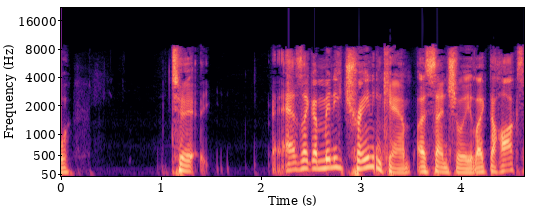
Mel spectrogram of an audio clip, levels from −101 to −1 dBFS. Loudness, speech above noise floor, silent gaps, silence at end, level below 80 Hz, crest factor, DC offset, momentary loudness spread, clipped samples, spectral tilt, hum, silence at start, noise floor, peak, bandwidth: -15 LUFS; 58 dB; none; 0 s; -36 dBFS; 16 dB; under 0.1%; 8 LU; under 0.1%; -4 dB/octave; none; 0 s; -73 dBFS; 0 dBFS; 9.2 kHz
